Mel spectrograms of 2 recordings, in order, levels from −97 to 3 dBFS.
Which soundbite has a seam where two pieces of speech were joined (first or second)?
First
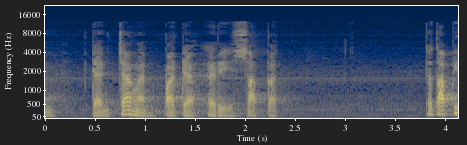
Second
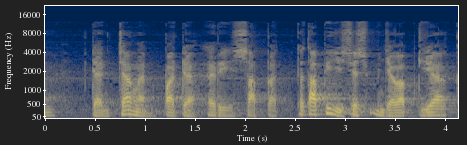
second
